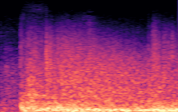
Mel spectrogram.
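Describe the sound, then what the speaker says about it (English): A deep explosion in the tank game World of Tanks, a loud sudden boom that erupts and rumbles on heavily for nearly two seconds with lighter bursts layered on top. "Explosions."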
